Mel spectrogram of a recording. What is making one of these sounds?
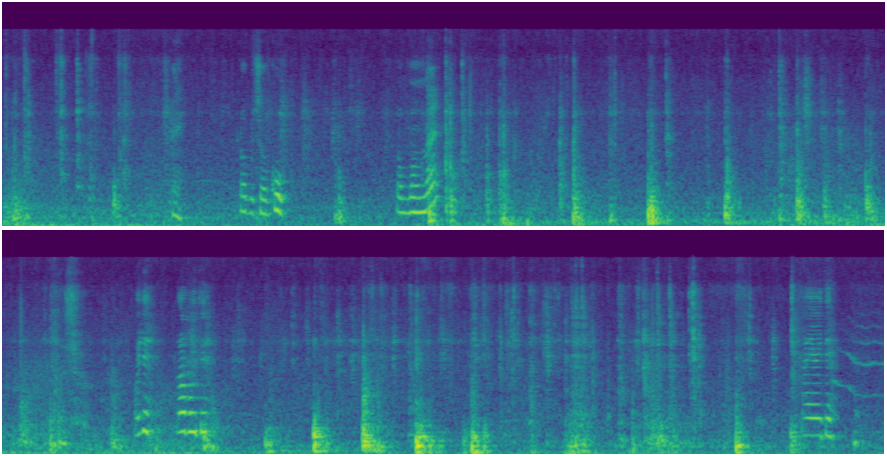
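Footsteps thump down wooden stairs and along a floor.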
